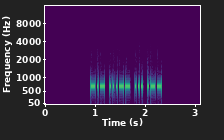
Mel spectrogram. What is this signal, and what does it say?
Morse code, heard as a keyed tone, about 38 wpm, 700 Hz. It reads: K3SW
